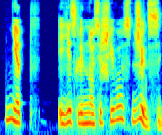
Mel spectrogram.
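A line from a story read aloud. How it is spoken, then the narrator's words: Plain. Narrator (Russian): сказала Май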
